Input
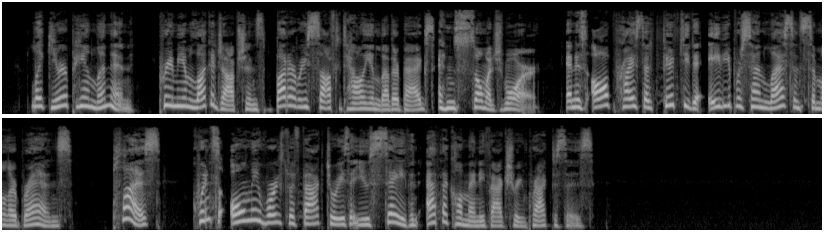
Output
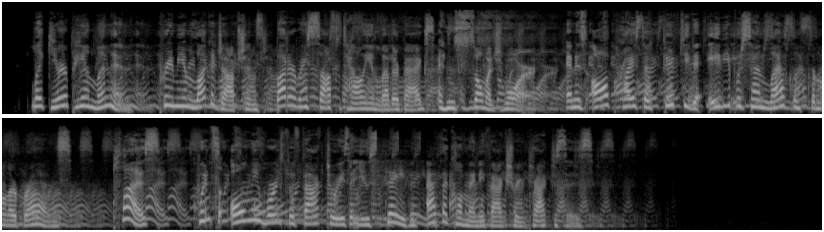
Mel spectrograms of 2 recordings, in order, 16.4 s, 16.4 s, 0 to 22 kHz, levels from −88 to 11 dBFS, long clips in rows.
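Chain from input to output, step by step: 7.78–8.73 s: resonant high shelf 1.8 kHz -9.5 dB, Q 3; 11.94–12.58 s: low-pass 3.7 kHz 24 dB/octave; bit-crushed delay 222 ms, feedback 55%, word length 8-bit, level -12.5 dB; trim -5.5 dB

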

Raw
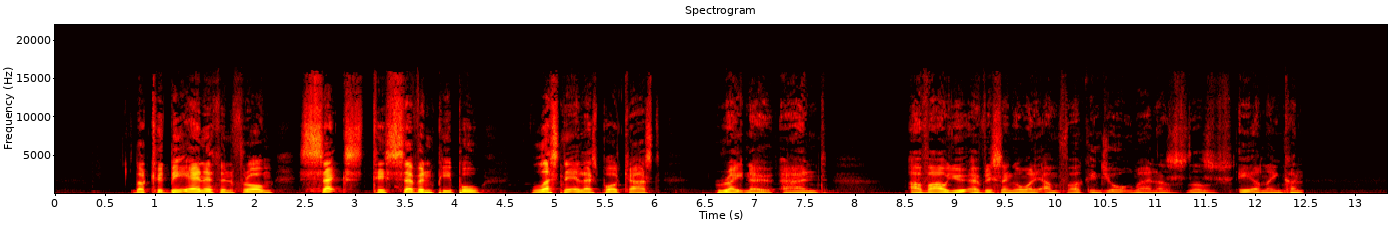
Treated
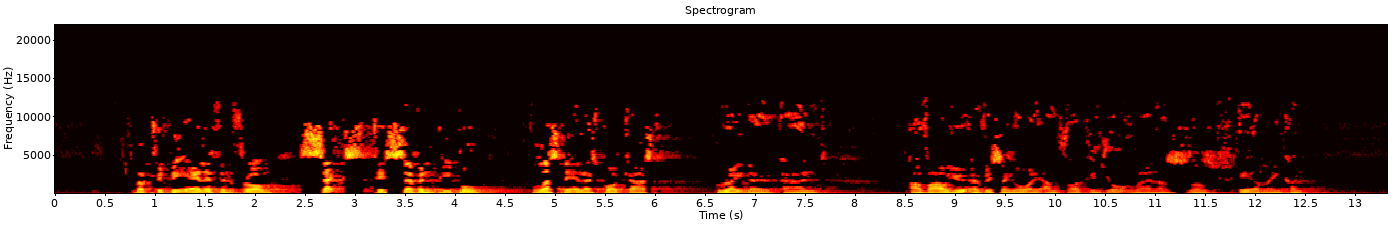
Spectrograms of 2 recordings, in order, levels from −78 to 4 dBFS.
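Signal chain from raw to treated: high-order bell 7.5 kHz +14 dB; plate-style reverb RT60 1.3 s, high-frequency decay 0.65×, DRR 13 dB; loudest bins only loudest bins 32

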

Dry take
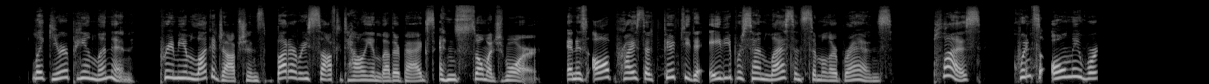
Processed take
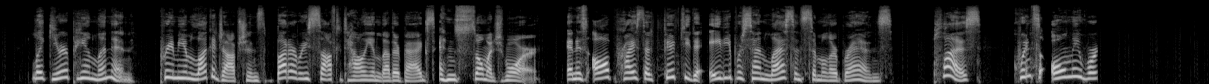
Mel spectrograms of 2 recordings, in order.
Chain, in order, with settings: wow and flutter 24 cents; crackle 150 per s -42 dBFS; trim +5 dB

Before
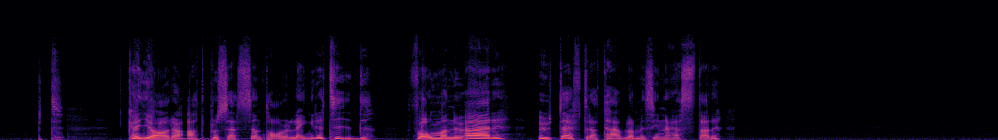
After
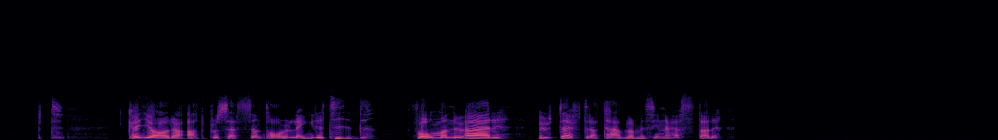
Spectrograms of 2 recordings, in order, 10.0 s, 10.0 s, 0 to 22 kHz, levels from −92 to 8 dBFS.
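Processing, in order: Chebyshev band-pass 290–5300 Hz, order 5; trim -3 dB

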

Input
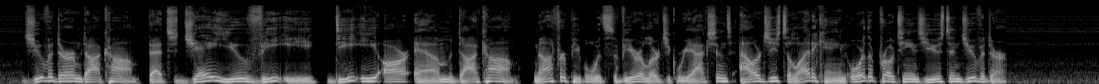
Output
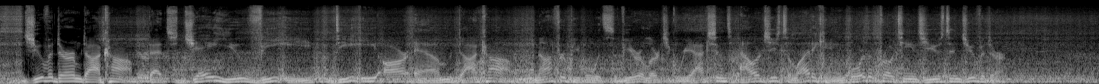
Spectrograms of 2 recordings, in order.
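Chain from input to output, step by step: on a send: echo that smears into a reverb 915 ms, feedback 72%, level -10 dB; on the sum: swell ahead of each attack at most 21 dB/s

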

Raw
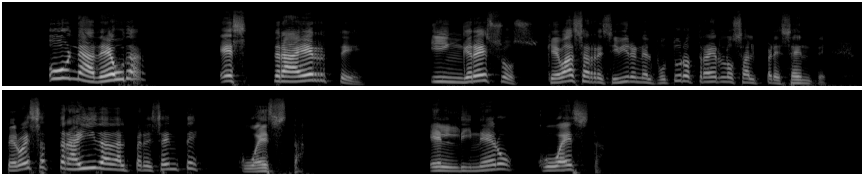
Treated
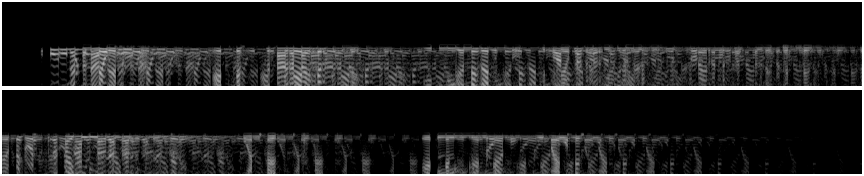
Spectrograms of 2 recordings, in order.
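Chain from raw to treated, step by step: slices played last to first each 81 ms, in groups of 2; two-band feedback delay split 1.2 kHz, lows 335 ms, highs 474 ms, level -9 dB; frequency inversion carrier 2.5 kHz

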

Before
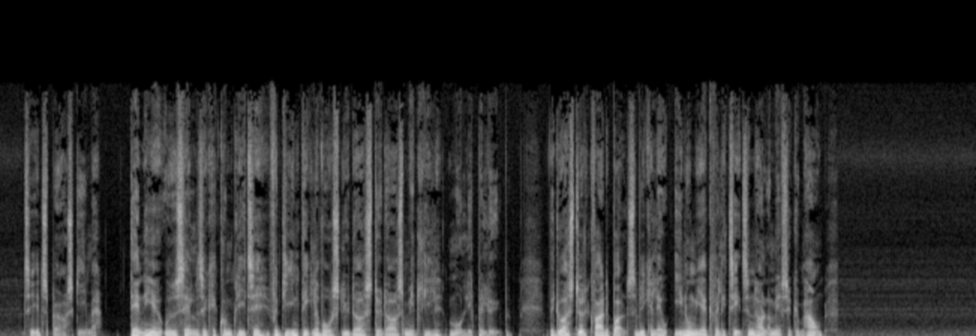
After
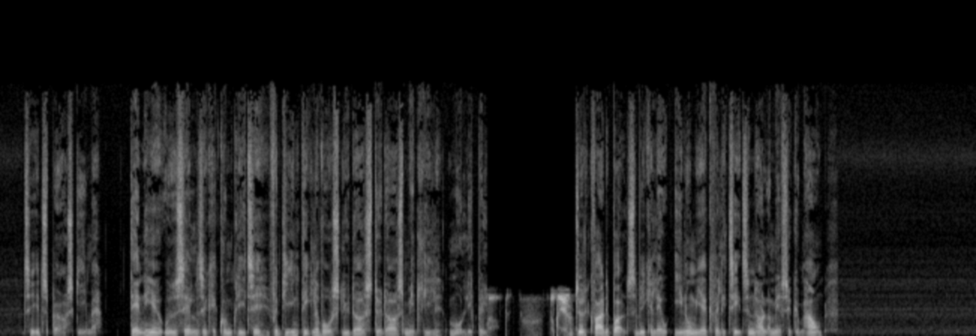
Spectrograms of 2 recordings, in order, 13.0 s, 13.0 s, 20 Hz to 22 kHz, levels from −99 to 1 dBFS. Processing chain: high-pass 390 Hz 12 dB/octave; 6.49–7.67 s: frequency inversion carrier 2.9 kHz; trim -6 dB

